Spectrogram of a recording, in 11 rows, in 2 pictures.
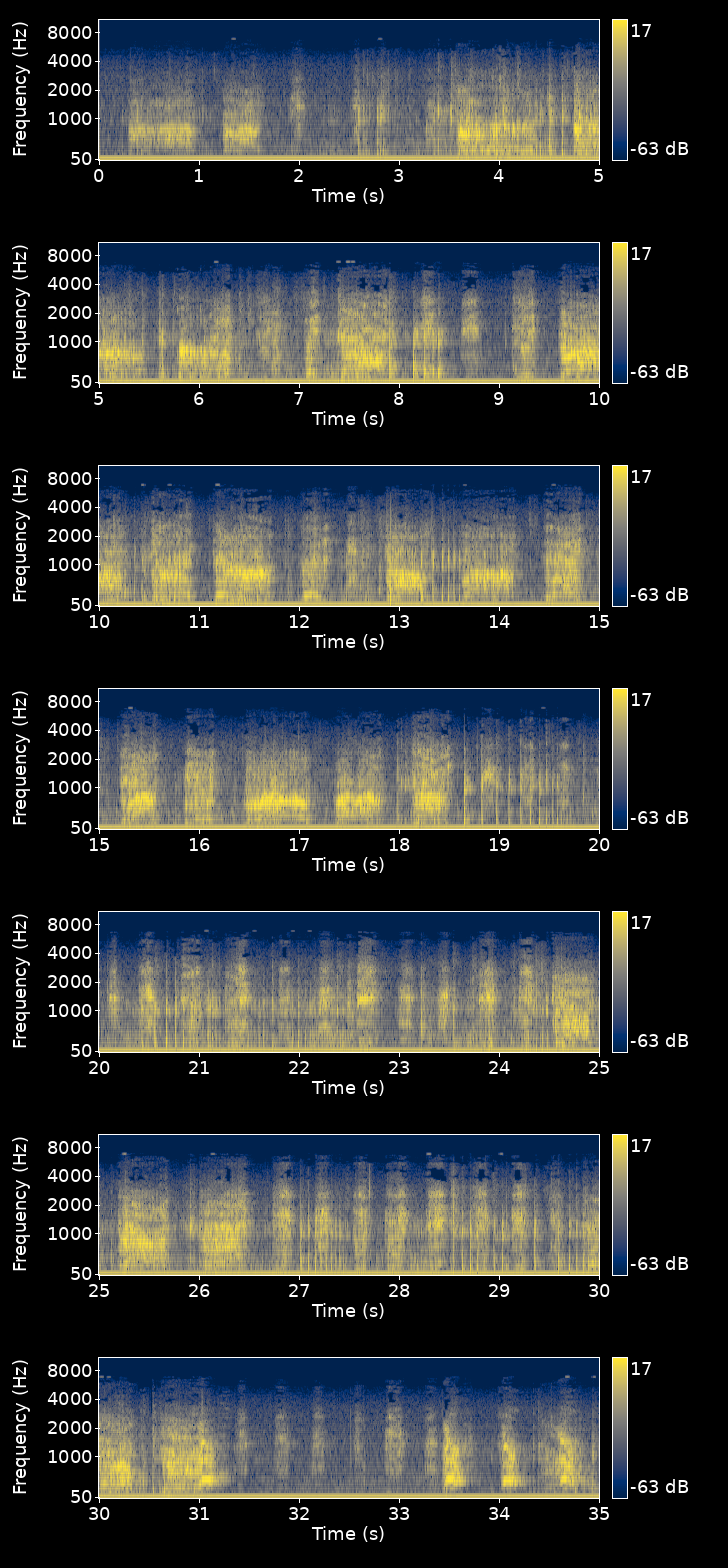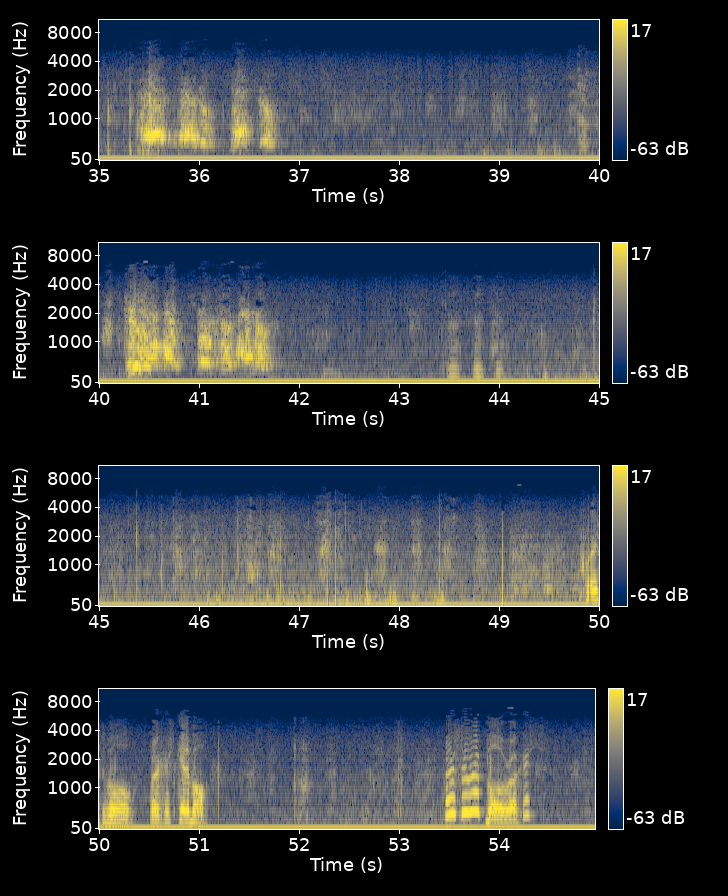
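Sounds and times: dogs barking and growling: 0.3 - 36.9, 38.2 - 42.4.

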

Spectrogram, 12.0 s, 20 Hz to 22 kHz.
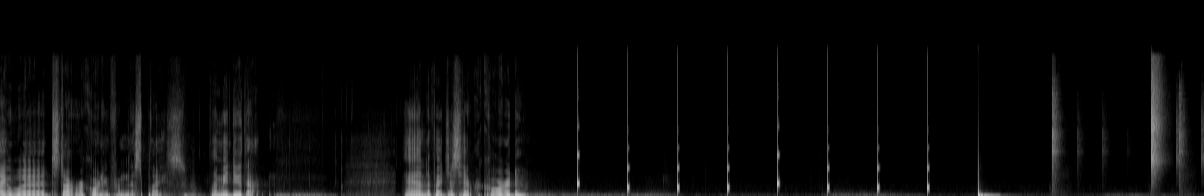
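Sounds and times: electronic drum hits: 9.8 - 10.1
deep kick drum: 9.8 - 10.2.

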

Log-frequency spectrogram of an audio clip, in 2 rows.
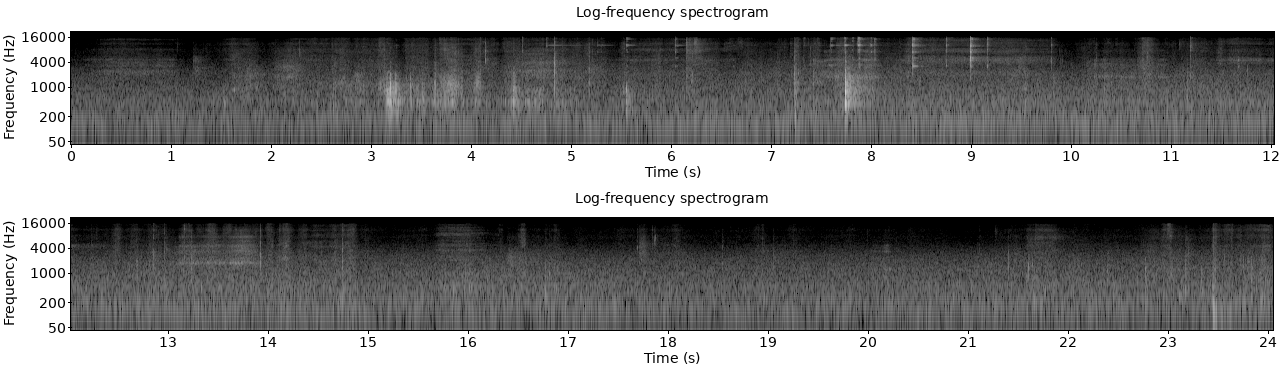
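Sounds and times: denim rustling: 1.6 - 7.6
metal belt buckle clinking: 5.4 - 6.6, 7.2 - 9.6.

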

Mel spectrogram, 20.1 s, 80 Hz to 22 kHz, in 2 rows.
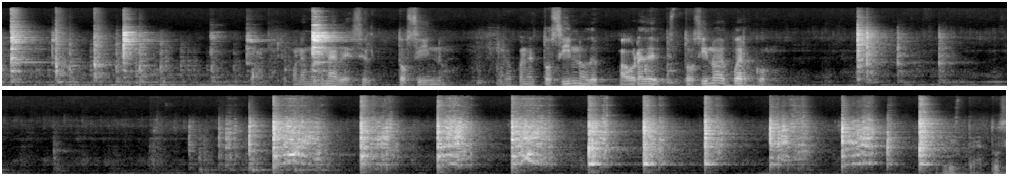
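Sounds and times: spoon knocking on plate and pot: 0.0 - 3.5, 12.2 - 19.6.

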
